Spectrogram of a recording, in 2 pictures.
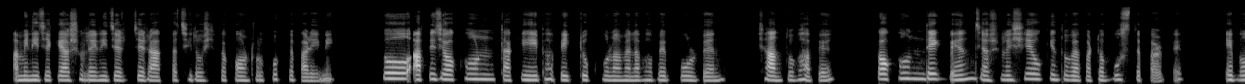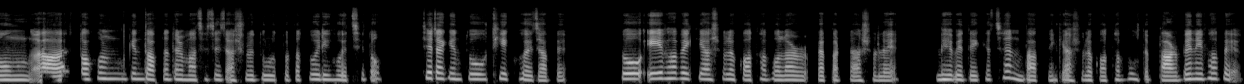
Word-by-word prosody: আমি 200 0 +3
নিজেকে 200 0 -1
আসলে, 200 +1 -2
নিজের 195 -1 0
যে 200 - +2
রাগটা 185 +1 +1
ছিল, 210 -3 -7
সেটা 200 - -9
কন্ট্রোল 195 0 -2
করতে 215 -2 -6
পারিনি।" 170 +5 -2 0.5
তো 270 - +4 0.3
আপনি 235 +3 0
যখন 245 +2 +1 0.2
তাকে 200 +2 -1
এভাবে 240 0 -5
একটু 210 - -6
খোলামেলাভাবে 195 0 -2 0.2
বলবেন, 185 -2 -2 0.5
শান্তভাবে, 195 -1 +3 0.5
তখন 270 +3 +4 0.2
দেখবেন 250 -3 +4
যে 225 - -4
আসলে 210 +3 -4
সেও 250 -1 +2
কিন্তু 220 -2 -3
ব্যাপারটা 190 0 -2
বুঝতে 220 +1 -3
পারবে। - - -6 0.5
এবং 210 +1 +1 0.3
আ - - +8 0.4
তখন 250 +2 +2 0.2
কিন্তু 250 -1 -1
আপনাদের 230 +1 -2
মাঝে 210 +2 -1
যে, - - -2 0.2
আসলে 215 +3 -3
দূরত্বটা 205 -1 -4
তৈরি 230 -2 0
হয়েছিল 215 +3 -4 0.5
সেটা 280 -1 +6
কিন্তু, 245 -1 -2 0.2
ঠিক 255 -3 0
হয়ে 210 -4 0
যাবে। 185 0 -3 0.6
তো 255 - +3 0.3
এভাবে 275 0 +3
কি - - -9
আসলে 235 +2 -2
কথা 210 +3 -1
বলার 210 0 +2 0.2
ব্যাপারটা 195 -1 -3
আসলে 185 0 -4 0.5
ভেবে 220 -1 +2
দেখেছেন 220 +9 -2
বা - - +2
আপনি 195 - -10
কি - - -6
আসলে 200 +3 -4
কথা 190 +3 -4
বলতে 235 -4 -6
পারবেন 190 +6 +5
এভাবে? 260 -2 -2
210 Hz, 150 wpm, -24 LUFS, 195-240 Hz, 0.6 s, আ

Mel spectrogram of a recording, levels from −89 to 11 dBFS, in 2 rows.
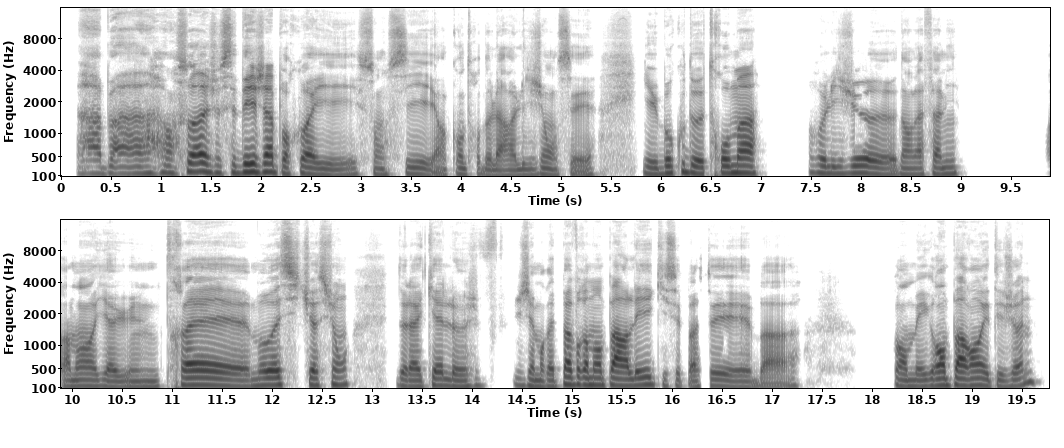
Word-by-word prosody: Ah, 140 +1 -4
bah, 145 +1 -3
en 155 -2 -3
soi 185 +1 +5
je 160 -2 -4
sais 155 +2 -3
déjà 175 +2 +7
pourquoi 140 -2 +1
ils 120 +1 -5
sont 125 -2 -9
si, 125 0 -6
en - - -6
contre 125 +1 -8
de 115 - -7
la 105 -1 -3
religion. 115 +2 -5
C'est, 65 - -8 0.5
il 145 - -8
y - - -1
a - - 0
eu - - -2
beaucoup 150 +5 0
de 155 -4 +3
traumas 150 +1 +3 0.5
religieux, 150 -1 -2 0.3
heu, - - -7
dans 125 -2 -4
la 125 0 -4
famille. 135 +1 -4 0.9
Vraiment 130 +1 -2
il 130 - -5
y 130 - -4
a 115 - 0
eu 115 0 -5
une 115 0 -6
très 145 -2 +4
mauvaise 155 +2 +3
situation 155 +1 -3 0.5
de 140 - -4
laquelle, 130 +3 -1
heu, 125 -1 -2
je 130 +3 -11
v 135 - -16 0.3
j'aimerais 130 -4 -3
pas 160 +7 +5
vraiment 155 -1 +2
parler, 150 +1 +5
qui 150 -4 -12
s'est 130 0 -9
passée, 120 -1 -4
bah, 65 0 -7 0.9
quand 130 -1 0
mes 130 0 -3
grands-parents 145 +1 +5
étaient 130 -1 -4
jeunes 140 - -4
140 Hz, 170 wpm, -20 LUFS, 125-150 Hz, 0.9 s, déjà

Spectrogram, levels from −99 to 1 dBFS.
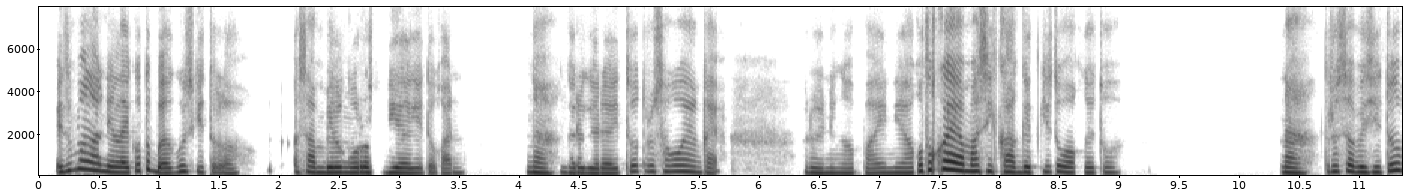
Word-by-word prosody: itu 260 +5 +2
malah 380 -3 +4
nilai 245 -3 +3
aku - - +1
tuh - - +1
bagus 250 +5 -1
gitu 250 -4 -10
loh, 205 0 -7 0.5
sambil 235 -2 +3
ngurus 235 0 +2
dia 225 -1 +3
gitu 220 - -8
kan. 210 - -8 0.6
Nah, 230 -2 +2
gara-gara 215 -1 -2
itu 220 - -19
terus 275 -2 -8
aku 275 +1 -1
yang 255 -2 -5
kayak, 225 +4 -8 0.7
"Aduh 225 -2 -3
ini 215 0 -4
ngapain 215 0 -6
ya?" 225 - -2
Aku 290 - +1
tuh 360 - +3
kayak 365 -4 +10
masih 285 0 0
kaget 250 -1 +1
gitu 260 +1 -3
waktu 235 0 -5
itu. 235 0 -9 1.3
Nah 235 -2 +2 0.2
terus 275 +1 -4
habis 250 -3 +3
itu, 310 +7 +2
240 Hz, 190 wpm, -25 LUFS, 225-275 Hz, 1.3 s, kayak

